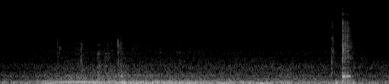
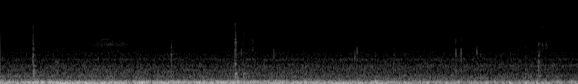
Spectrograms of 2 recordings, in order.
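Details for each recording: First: Test drive after the cause of a clicking noise when driving slowly or braking was removed from the cabin: steady low road rumble, no repeating tick or click; cabin now quiet. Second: Car on slow test drive in quiet industrial area: sparse, irregular sharp ticks over low road rumble, customer complaint of clicking when driving slowly or braking; problem judged not in the car itself, a loose golf ball first suspected.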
